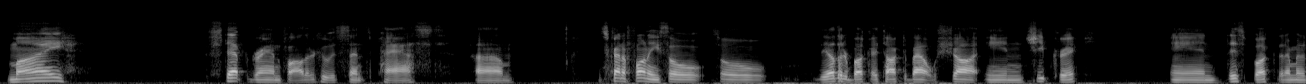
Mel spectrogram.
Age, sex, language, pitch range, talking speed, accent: 30-49, male, English, 70-110 Hz, 140 wpm, American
